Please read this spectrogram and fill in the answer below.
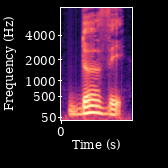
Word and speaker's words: devez: Remember, classic ending for vous here, a Z, but then you pronounce this combination of two letters, et, devez, devez, vous devez.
